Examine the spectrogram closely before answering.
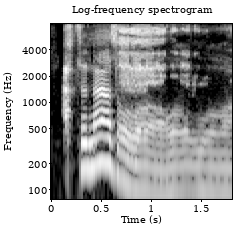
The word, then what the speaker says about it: Stanozolol: That's how you pronounce it? Stanozolol.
